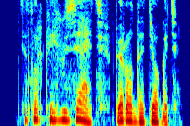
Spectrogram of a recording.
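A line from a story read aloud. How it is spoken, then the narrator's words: Sighing boy. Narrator (Russian): вздохнул мальчишка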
